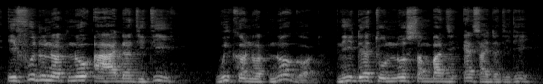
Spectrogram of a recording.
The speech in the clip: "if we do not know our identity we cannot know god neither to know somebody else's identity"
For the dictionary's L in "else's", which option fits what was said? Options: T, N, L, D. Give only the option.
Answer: N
